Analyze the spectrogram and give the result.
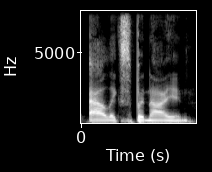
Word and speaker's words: Alex Banayan: So guys, please give a very, very, very special roommate welcome to the one and only Alex Banayan.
